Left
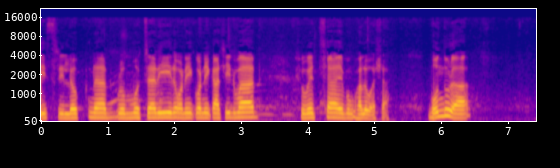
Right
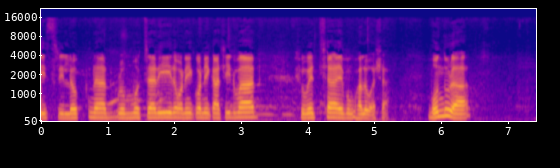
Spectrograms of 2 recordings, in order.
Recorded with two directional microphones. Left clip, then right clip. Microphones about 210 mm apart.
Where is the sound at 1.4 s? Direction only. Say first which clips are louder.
Left 6 dB; 35° left (ahead or behind).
